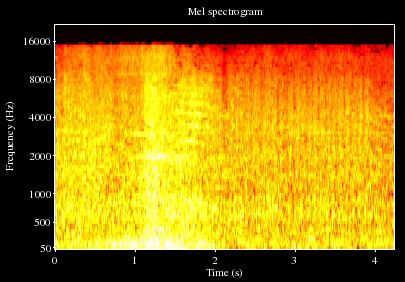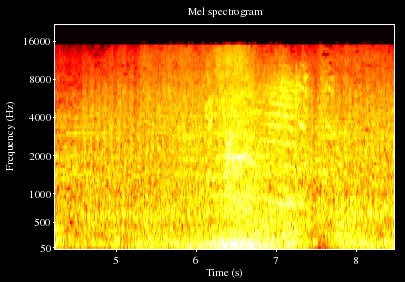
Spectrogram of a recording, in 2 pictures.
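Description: Explosions boom with a low rumble.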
